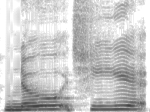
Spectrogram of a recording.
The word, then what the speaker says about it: Nooci: And a shout out to No Chi, which is the menstrual support product that I'm taking. It's spelled N-O-O-C-I.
